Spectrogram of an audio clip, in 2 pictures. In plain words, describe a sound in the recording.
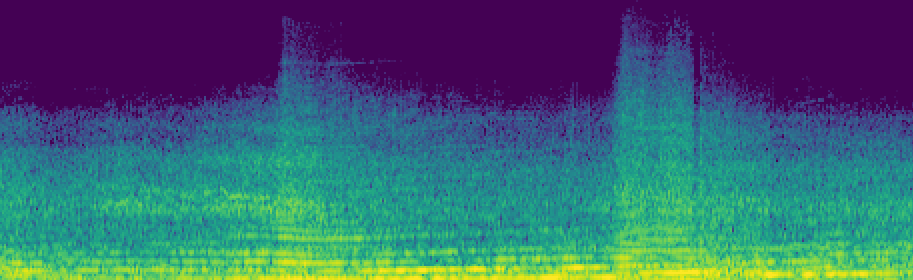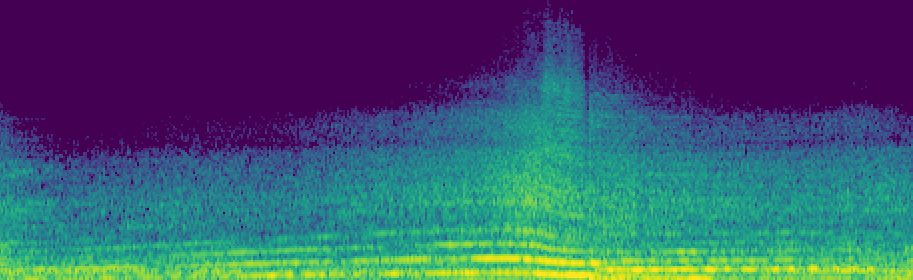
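A race car engine roars loudly, its pitch rising and falling as it shifts gears.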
